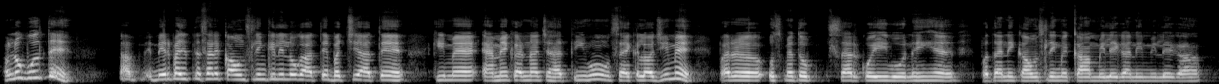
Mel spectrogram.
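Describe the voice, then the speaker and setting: A man's voice: high-pitched, fairly even intonation, brisk, darkish tone, smooth. A man, a spiritual speaker telling stories in a podcast conversation and mixing in English phrases.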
